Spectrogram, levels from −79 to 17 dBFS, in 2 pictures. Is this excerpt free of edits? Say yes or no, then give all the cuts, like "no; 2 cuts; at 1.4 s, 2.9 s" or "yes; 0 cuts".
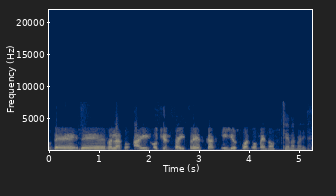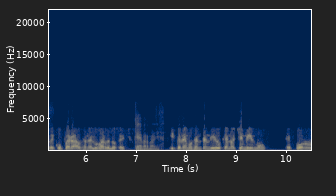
no; 1 cut; at 7.5 s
